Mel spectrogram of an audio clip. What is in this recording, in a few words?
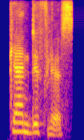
"candyfloss", Indian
